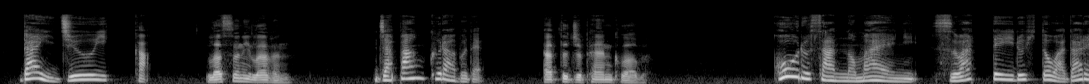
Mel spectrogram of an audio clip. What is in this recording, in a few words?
Dialog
